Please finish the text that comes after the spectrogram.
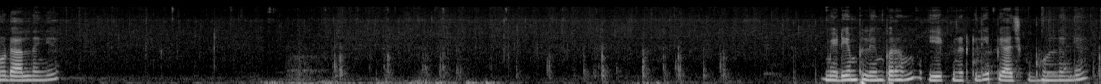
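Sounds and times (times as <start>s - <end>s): onions sizzling in oil: 0.0s - 11.0s
spatula tapping pan: 2.9s - 8.2s, 9.7s - 11.0s.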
